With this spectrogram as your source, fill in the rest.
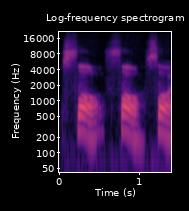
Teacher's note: Shad ini juga Huruf tebal jadi terangkat ee pangkal lidahnya juga dia itbak ya jadi Aula Tengah lidah ini tertutup SH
